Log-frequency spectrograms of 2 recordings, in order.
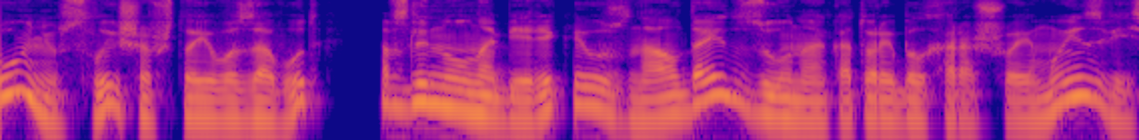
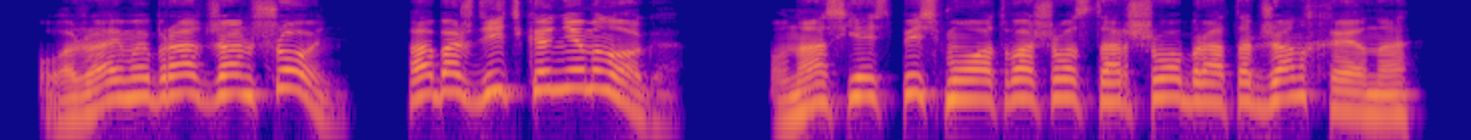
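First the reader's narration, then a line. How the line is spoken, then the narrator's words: Shouting. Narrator (Russian): Дайцзун закричал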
